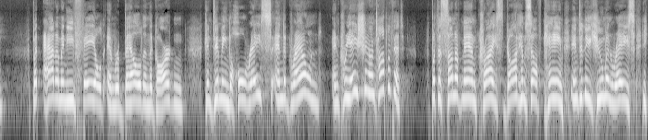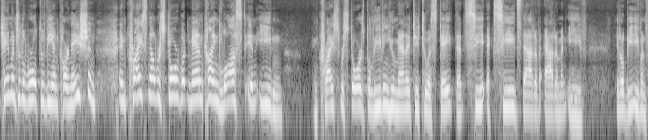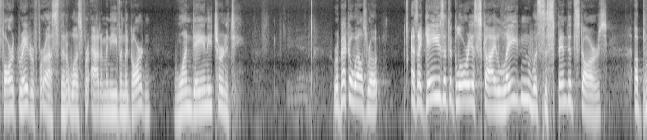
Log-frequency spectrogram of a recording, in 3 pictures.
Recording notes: Sunday church service livestream.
